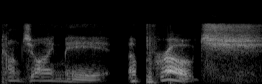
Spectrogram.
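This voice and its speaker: A man does a raspy, put-on character voice at a medium pitch. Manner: commanding.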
